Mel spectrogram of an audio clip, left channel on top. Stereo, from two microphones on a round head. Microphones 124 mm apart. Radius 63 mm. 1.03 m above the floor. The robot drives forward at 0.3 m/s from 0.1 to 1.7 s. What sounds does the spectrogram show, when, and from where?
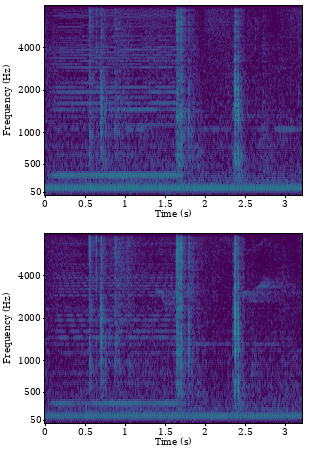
0.5 s a crack: 45° right (ahead or behind), 1.0 m; by 2.5 s 60° right (ahead or behind), 0.8 m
